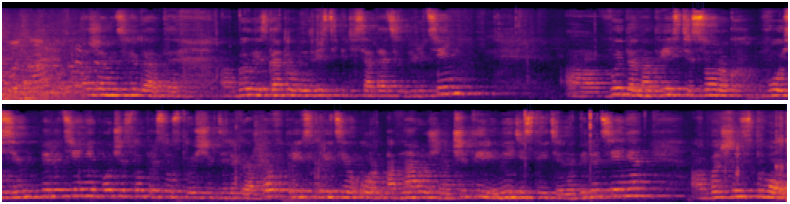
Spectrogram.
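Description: A middle-aged woman reads out calmly through a microphone.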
